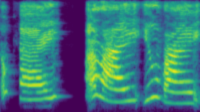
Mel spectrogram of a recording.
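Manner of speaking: high, sing-song mock agreeing; placating agreement. Crocheter giving in to other people's answers, mock agreeable. Acted reply to answers she read.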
